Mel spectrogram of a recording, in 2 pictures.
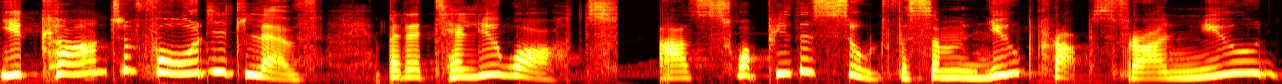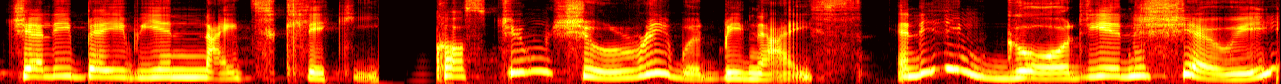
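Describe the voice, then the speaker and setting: This is a put-on character voice that sounds female. It sits high in pitch for a woman. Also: moderate pace. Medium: video game. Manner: curt, tart.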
